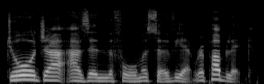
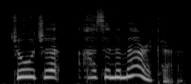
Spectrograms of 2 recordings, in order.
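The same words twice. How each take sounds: First: Louder fatherly clarification; correcting father. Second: Much higher voice, querying AMERICA; high daughterly question; puzzled daughter. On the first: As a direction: correct her as a knowing father. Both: Acted.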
